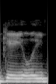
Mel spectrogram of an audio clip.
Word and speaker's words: Galie: Uh, my name's Anthony Galie, but it's spelled G A L I E.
